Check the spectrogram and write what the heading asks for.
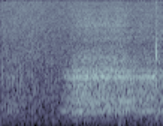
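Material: Nothing is struck.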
